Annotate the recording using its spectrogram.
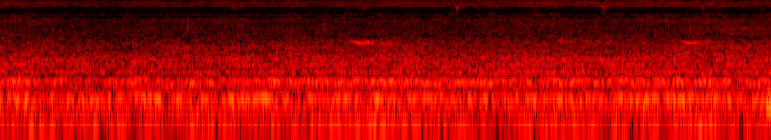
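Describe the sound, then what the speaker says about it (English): A steady, close buzzing of bees swarming around a top bar hive during package installation, continuous and fairly quiet, with no voices. "the bees are here and they're flying around"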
